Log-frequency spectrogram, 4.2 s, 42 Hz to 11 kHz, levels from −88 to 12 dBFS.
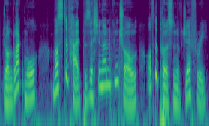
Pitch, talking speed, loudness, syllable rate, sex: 165 Hz, 185 wpm, -18 LUFS, 5.5 syllables/s, male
